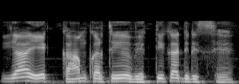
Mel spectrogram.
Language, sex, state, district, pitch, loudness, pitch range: Hindi, male, Jharkhand, Garhwa, 140 Hz, -17 LUFS, 125-145 Hz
